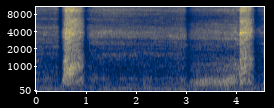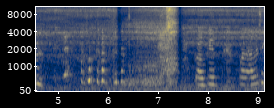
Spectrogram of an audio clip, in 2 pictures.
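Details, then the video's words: An angry snake, at first mistaken for someone snoring, gives three sharp, breathy hisses roughly three seconds apart, each a short harsh rush of air, while a person talks excitedly between and after them. "dikira ada yg ngorok ternyata suara ular ngamuk"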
